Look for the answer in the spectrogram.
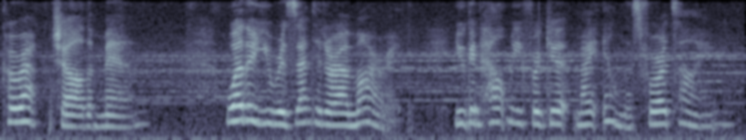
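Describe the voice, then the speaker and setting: Woman acting a smug, high-voiced witchy novelist. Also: soft background music, lightly acted, rough recording. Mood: haughty. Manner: formal, measured, condescending.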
